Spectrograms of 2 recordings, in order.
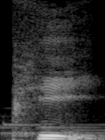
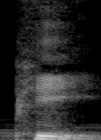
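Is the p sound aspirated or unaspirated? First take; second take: aspirated; aspirated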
